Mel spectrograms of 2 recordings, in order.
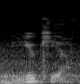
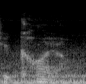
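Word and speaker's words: Ukiah: put me right about the pronunciation of what i was calling yukiya it's yukaya oh i know this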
